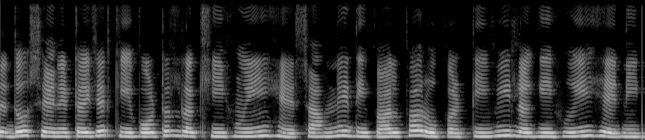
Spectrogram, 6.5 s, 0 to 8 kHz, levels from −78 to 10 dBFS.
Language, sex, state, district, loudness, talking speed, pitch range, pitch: Hindi, female, Bihar, Patna, -15 LUFS, 150 wpm, 225-255 Hz, 230 Hz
